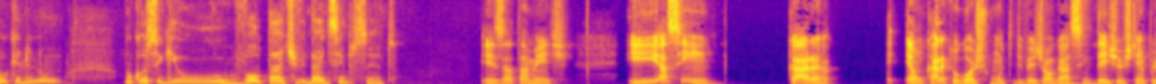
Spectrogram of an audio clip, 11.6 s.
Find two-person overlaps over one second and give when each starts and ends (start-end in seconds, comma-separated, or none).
none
